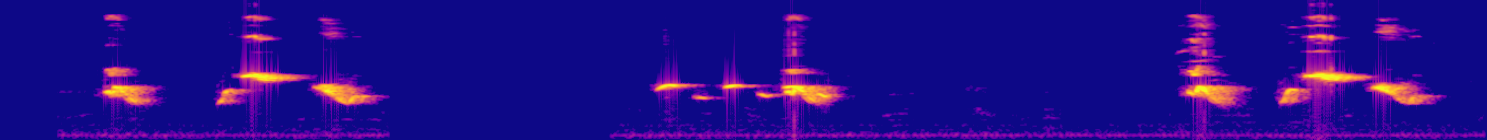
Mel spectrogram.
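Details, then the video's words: Blue mockingbird singing in short bursts of two to three whistled, slurred phrases, each burst separated by pauses of about two seconds; notes drop and rise, with a similar phrase pattern repeated. "Mulato Azul Canto - Blue Mockingbird Bird Song"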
